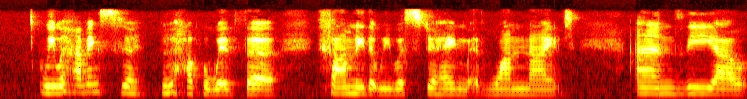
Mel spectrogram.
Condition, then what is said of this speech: Stuttering. I met this guy, and he asked me my name, and I said my name, and as I always do, I stuttered, telling him my name, and he began to laugh at me.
